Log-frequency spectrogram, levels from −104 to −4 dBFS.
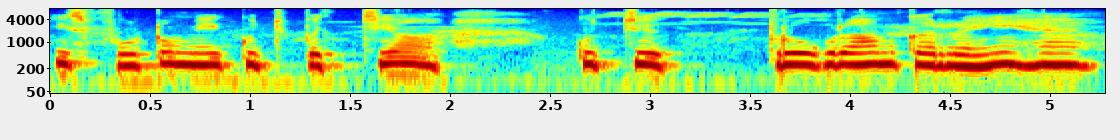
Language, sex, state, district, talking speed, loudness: Hindi, female, Uttar Pradesh, Shamli, 115 wpm, -12 LUFS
